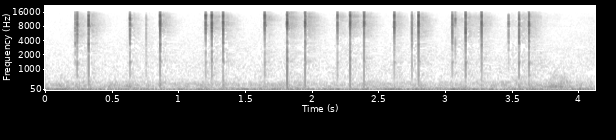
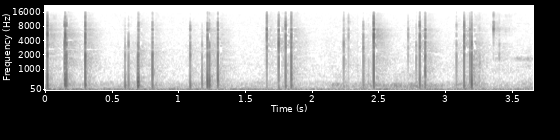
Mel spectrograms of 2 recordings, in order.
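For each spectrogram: First: metal ruler. Second: wooden ruler (wood, not metal).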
